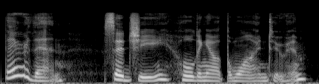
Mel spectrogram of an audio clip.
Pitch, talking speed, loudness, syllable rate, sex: 200 Hz, 190 wpm, -18 LUFS, 4.4 syllables/s, female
